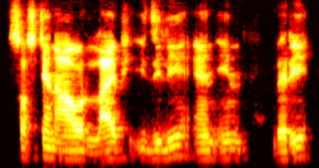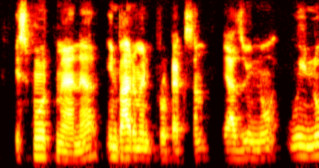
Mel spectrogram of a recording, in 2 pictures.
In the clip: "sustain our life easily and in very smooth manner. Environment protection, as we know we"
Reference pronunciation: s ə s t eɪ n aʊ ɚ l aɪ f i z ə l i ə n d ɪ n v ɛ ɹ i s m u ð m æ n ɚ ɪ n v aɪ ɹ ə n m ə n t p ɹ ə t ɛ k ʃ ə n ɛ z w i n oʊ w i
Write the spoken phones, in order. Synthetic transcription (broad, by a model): s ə s t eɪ n aʊ ɚ l aɪ p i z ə l i ə n d ɪ n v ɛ ɹ i s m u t m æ n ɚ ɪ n b aɪ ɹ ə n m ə n t p ɹ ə t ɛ k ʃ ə n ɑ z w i n oʊ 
